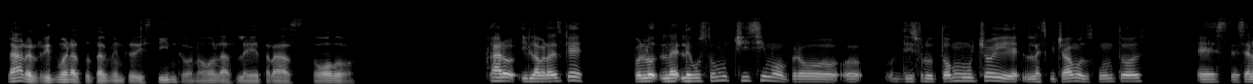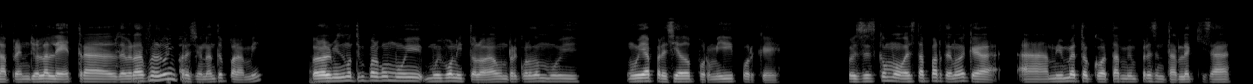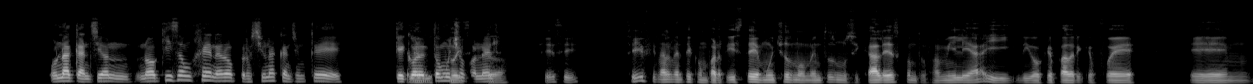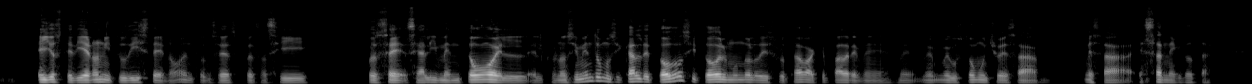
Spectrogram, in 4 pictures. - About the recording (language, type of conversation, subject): Spanish, podcast, ¿Cómo influyó tu familia en tus gustos musicales?
- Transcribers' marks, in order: chuckle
